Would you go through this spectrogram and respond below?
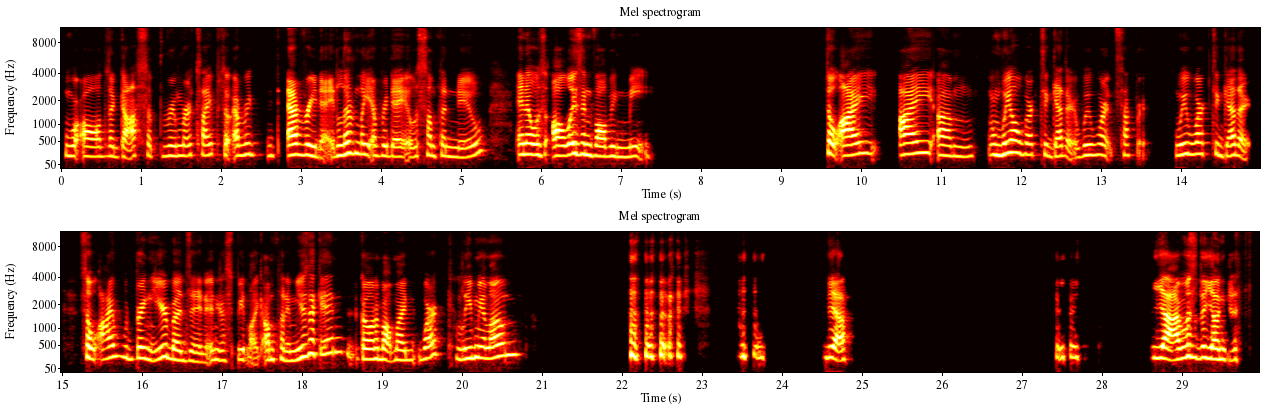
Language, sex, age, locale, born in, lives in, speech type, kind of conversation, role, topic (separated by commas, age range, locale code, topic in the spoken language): English, female, 20-24, en-US, United States, United States, conversation, podcast, host, What strategies help you stay resilient and balanced during challenging times at work?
